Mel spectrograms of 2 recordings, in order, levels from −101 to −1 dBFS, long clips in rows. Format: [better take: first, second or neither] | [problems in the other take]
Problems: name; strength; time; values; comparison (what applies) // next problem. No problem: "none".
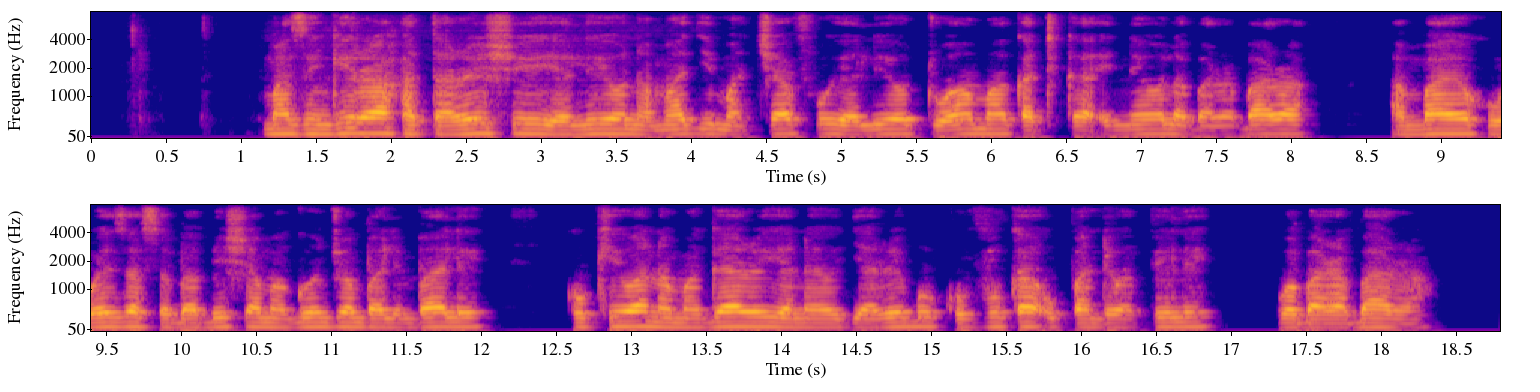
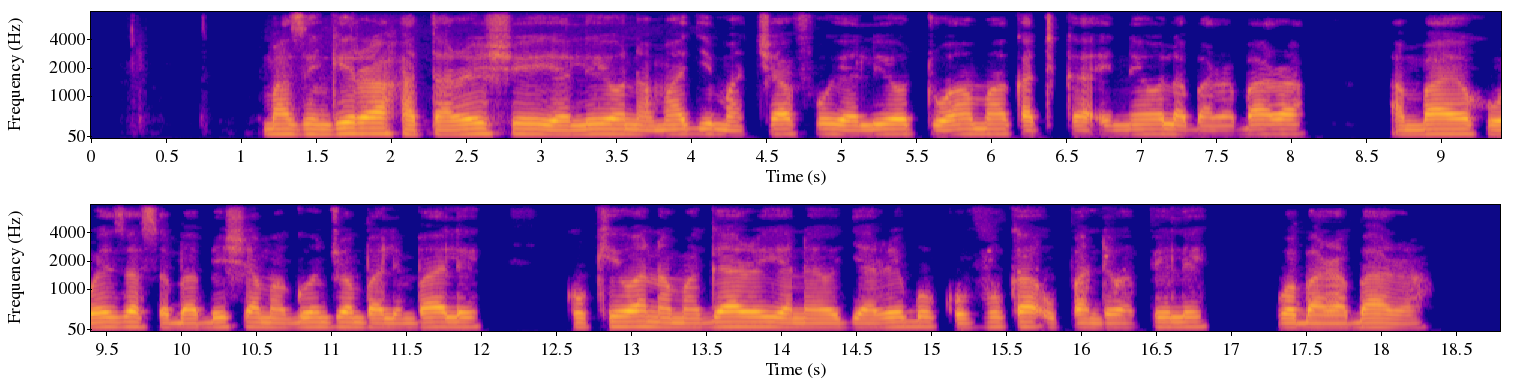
second | room echo; dies away in 0.1 s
